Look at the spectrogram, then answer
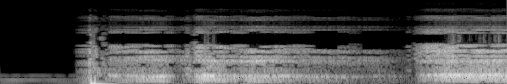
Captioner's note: bear growling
